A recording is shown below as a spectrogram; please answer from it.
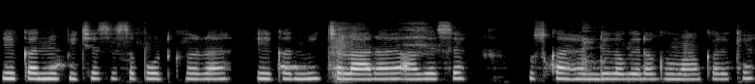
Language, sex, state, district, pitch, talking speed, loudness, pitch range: Hindi, female, Bihar, Gopalganj, 260 Hz, 165 wpm, -20 LUFS, 250-265 Hz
